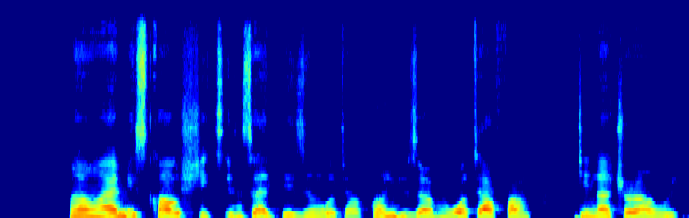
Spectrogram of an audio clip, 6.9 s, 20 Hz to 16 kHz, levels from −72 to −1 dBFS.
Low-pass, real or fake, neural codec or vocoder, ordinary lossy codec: 14.4 kHz; fake; codec, 44.1 kHz, 2.6 kbps, SNAC; none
